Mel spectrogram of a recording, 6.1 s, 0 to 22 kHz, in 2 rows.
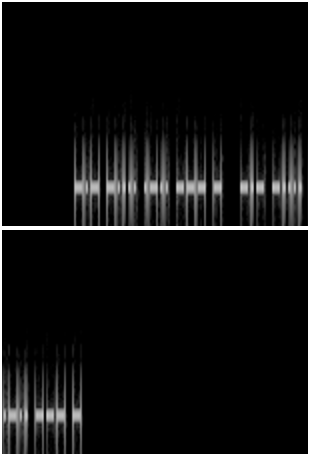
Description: Morse code, heard as a keyed tone, about 44 wpm, 700 Hz. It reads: K6LOT K6LOT
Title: USA Call Signs Repeated 2x 45wpm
